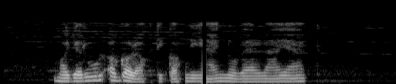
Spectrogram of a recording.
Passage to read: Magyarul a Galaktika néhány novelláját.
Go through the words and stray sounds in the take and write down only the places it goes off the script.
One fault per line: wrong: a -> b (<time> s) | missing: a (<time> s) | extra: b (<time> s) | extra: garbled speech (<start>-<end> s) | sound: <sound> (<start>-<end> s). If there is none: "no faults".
sound: dropout (2.0-2.1 s)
